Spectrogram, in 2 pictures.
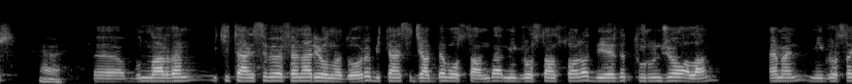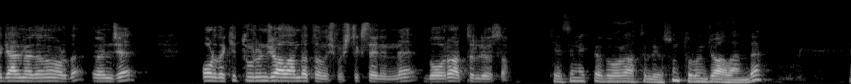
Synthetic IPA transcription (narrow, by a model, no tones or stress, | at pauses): ɾ̥ | evɛt̪ | ɛːbunlˠaɾd̪anicʰit̪ʰaːnesibølʲɛfe̞naɾjolˠunad̪o̞ːɾubit̪ʰaːne̞sid͡ʒad̪ːɛbo̞st̪ʰannd̪amiɡɾo̞st̪ʰanso̞nɾad̪ijɛɾd̪ɛt̪ʰuɾund͡ʒualˠan | hemænmiɡɾo̞saɟælʲme̞d̪æno̞ɾd̪aø̞nd͡ʒɛ | o̞ɾd̪acʰit̪ʰuɾund͡ʒualˠand̪at̪ʰanɯʃmɯʃt̪ʰɯkse̞ninlʲɛd̪o̞ːɾuhat̪ʰɯɾlˠɯjo̞sam | cʰe̞sinlʲicʲlʲɛd̪o̞ːɾuhat̪ʰɯɾlˠɯjo̞sunt̪ʰuɾund͡ʒualˠand̪a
